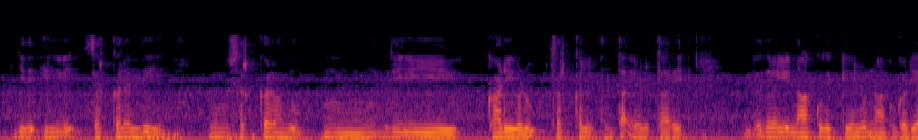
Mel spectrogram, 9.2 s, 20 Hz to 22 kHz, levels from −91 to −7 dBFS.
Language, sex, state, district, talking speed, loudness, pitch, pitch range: Kannada, male, Karnataka, Dakshina Kannada, 110 wpm, -37 LUFS, 125 Hz, 120-130 Hz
